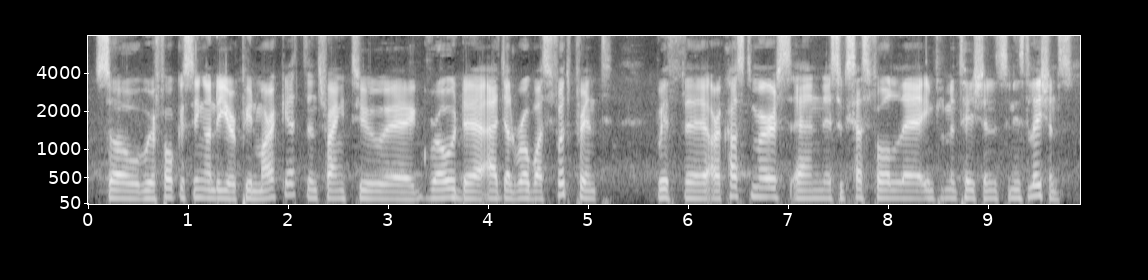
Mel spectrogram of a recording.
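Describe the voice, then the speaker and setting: A man's voice: mid-range voice, flat delivery, moderate pace, a bit bright, a little hiss or hum. A Swedish man whose first language is Swedish, a guest explaining robotics in an interview, with many fillers and repeated words. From Sweden. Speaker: guest, robotics sales manager. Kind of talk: conversational interview answers. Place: live event podcast booth.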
